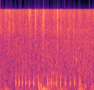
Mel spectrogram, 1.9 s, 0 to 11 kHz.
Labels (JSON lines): {"label": "biophony, pulse", "recorder": "SoundTrap 500"}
